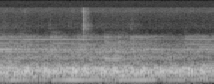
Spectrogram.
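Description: Live music from the stage: a steady drone of held notes, its lowest note sustained throughout, as a slow song opens.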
